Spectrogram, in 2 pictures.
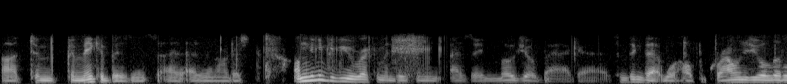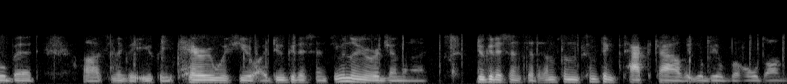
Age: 30-49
